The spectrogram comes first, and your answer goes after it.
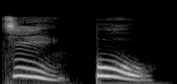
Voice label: "jin4bu4", chinese; Giáo trình Hán ngữ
